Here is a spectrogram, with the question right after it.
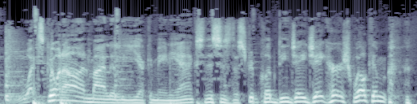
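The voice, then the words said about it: Hyped strip club DJ voice. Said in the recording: “I sound like a strip club DJ right off the bat there.”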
